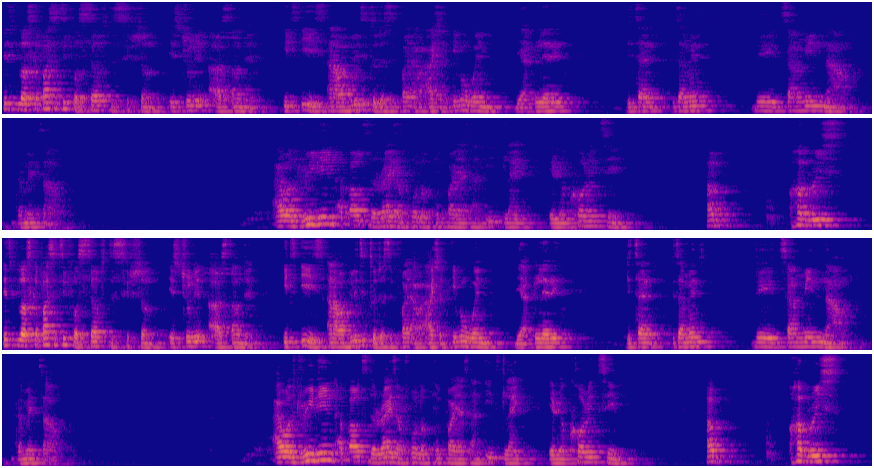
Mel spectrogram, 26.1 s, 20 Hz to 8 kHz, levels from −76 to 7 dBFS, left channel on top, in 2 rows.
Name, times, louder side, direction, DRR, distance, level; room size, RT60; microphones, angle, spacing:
voice 1, 0.0-3.8 4.2-7.3 7.7-8.5 9.4-10.5 11.2-12.7 13.3-13.9 17.1-20.9 21.2-22.4 23.6-23.9 24.5-25.6, right 4 dB, 70° right, 6 dB, 0.5 m, -31 dB
5.4 x 2.6 x 3.1 m, 0.80 s
head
